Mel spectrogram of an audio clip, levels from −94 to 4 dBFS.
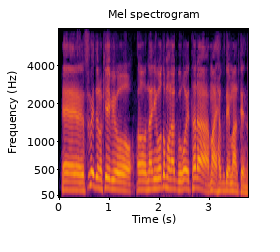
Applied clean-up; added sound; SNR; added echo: neural mask model DeepFilterNet 3.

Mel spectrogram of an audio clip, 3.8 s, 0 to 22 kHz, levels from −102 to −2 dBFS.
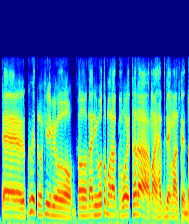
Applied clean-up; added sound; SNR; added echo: neural diffusion model UNIVERSE++.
